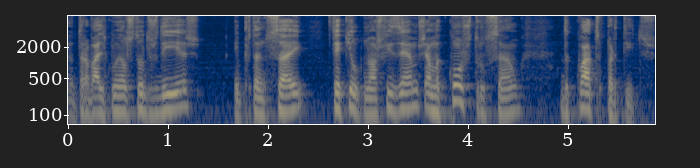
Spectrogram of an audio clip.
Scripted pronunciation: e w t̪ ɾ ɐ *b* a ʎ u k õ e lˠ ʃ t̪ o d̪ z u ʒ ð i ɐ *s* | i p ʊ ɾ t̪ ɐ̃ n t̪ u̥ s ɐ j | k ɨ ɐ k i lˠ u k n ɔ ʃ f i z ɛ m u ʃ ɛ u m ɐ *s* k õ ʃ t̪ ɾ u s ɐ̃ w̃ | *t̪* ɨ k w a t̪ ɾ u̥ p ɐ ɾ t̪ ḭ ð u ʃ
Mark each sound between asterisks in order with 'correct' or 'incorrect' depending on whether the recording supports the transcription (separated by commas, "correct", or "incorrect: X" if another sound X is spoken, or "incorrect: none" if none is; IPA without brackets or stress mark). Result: incorrect: β, incorrect: ʃ, incorrect: none, incorrect: d̪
